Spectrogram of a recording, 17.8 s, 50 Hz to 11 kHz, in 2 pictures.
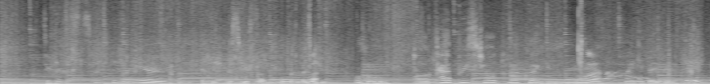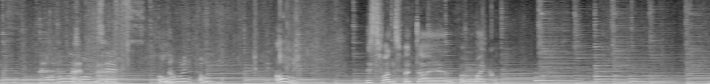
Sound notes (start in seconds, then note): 4.4 Evelyn chuckling; 5.2 participant faintly speaking; 6.7 kiss smacking; 15.1 upbeat music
